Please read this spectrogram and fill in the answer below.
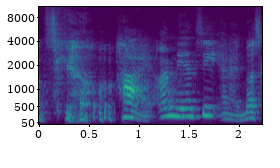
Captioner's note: laughs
